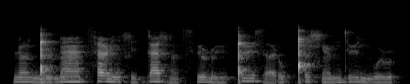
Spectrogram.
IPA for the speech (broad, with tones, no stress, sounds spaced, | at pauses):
ɳ ə̃ː˧ ŋ͡ǃ y˩ ɭ ɳ æ̃ː˥ t͡sʰ æ˥ ɽ ĩ˧ ɬ i˩ ɡ æ˥ ɮ ə̃ː˩ t͡sʰ y˧ ɳ yː˩ ǃ yː˥ z ɜ˩ ɽ u˧ ǃʼ ə˥ ɕ ə̃˧ ɭ n d y˥ ɲ u˧ ɭ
